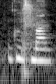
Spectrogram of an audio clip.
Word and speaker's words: Guzman: Joaquin El Chapo Guzman which is not how you pronounce his name. – Guzman. – Yeah, thank you.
